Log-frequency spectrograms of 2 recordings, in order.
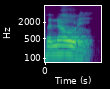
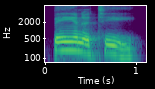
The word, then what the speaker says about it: Vanity: I always pronounce it Benod. Uh, Vanity, like Vanity.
